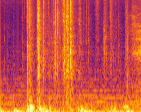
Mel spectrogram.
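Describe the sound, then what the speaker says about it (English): Tarot cards being shuffled by hand, a run of rapid papery riffles and soft slaps close to the microphone, with no talking. "I want to shuffle them up really well here."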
